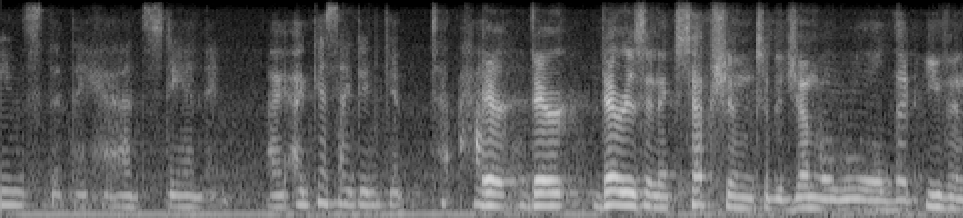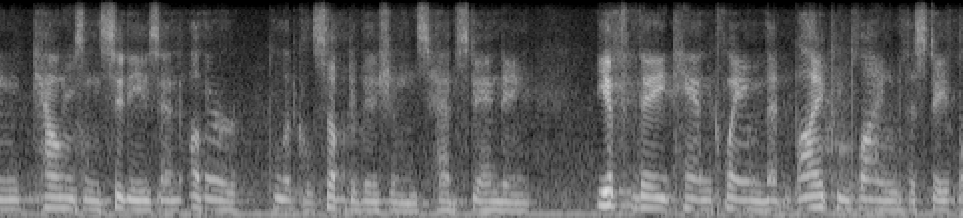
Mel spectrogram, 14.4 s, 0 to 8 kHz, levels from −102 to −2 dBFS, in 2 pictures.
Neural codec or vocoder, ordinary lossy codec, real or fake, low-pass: autoencoder, 48 kHz, 32 numbers a frame, DAC-VAE, trained on Japanese speech; Opus, 16 kbps; fake; 7.2 kHz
